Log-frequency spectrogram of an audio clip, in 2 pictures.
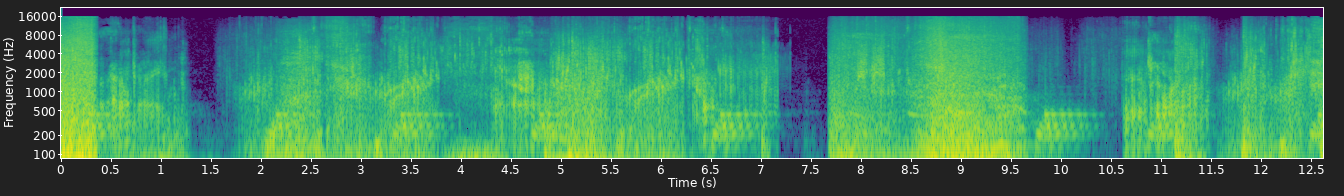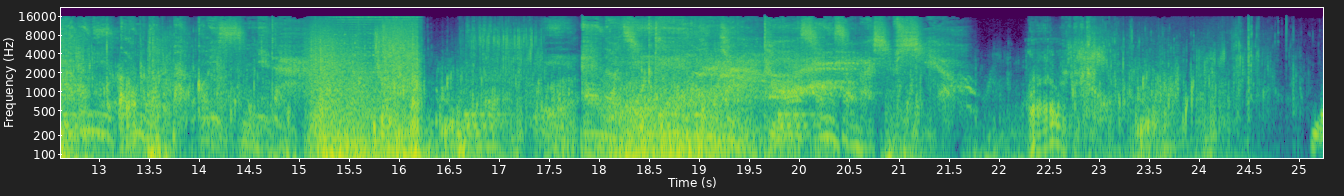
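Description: A young man talks quickly and with animation.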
